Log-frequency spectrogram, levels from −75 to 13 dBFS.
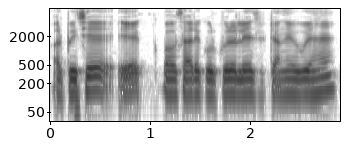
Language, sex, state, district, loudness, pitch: Hindi, male, Jharkhand, Palamu, -16 LUFS, 125 Hz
